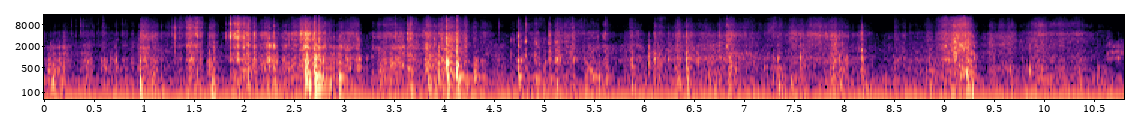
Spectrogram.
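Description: Cardboard USPS Priority Mail flat rate box being torn open at one end, with irregular tearing, crinkling and scraping of cardboard and a few sharp clicks. It is busiest in the first few seconds and rises again near the end as the flap is pulled back.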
